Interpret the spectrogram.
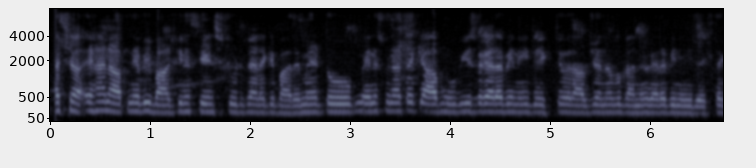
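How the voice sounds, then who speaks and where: A man's voice: on the high side, mellow, dull audio. A young man with a Pakistani accent asking casual interview questions and mixing in English phrases. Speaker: podcast interviewer.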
